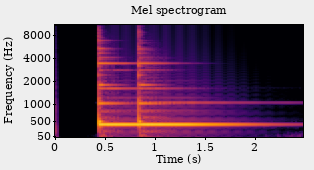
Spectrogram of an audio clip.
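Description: A bell-like chime struck twice, about half a second apart. Its single tone rings out and slowly fades.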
